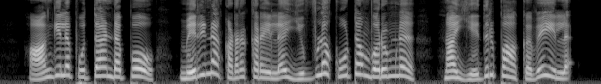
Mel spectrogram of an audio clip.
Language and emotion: Tamil, surprised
